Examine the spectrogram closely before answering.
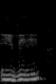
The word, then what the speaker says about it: Ivie: hear my name because my first name is Evee, but since I'm from the Netherlands, it's spelled like this.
